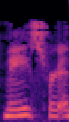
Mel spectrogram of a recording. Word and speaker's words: Misr: The Hebrew Mazur is preserved in the Arabic Misr, pronounced Masr in the vulgar dialect of Egypt.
